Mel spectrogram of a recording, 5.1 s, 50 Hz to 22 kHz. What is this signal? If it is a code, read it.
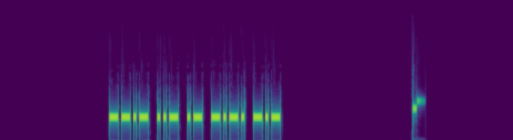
Morse code, heard as a keyed tone, about 40 wpm, 700 Hz. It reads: QUACK
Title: Multi-letter Phonemes Repeated 3x 40wpm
